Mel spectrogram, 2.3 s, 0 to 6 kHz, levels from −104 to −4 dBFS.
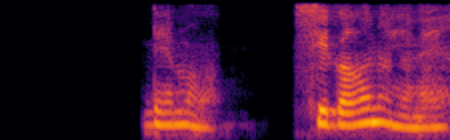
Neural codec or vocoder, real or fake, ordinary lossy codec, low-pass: codec, 16 kHz in and 24 kHz out, 1.1 kbps, FireRedTTS-2 codec; fake; none; 5.4 kHz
